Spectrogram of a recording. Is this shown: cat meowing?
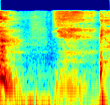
no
